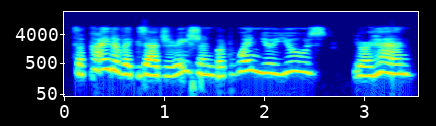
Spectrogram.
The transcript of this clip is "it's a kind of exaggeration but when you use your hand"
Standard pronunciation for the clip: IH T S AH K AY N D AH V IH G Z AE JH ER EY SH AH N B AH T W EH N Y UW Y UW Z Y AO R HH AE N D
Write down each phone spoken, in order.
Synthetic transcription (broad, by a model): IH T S AH K AY N D AH V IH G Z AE JH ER EY SH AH N B AH T W EH N Y UW Y UW Z Y AO R HH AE N D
